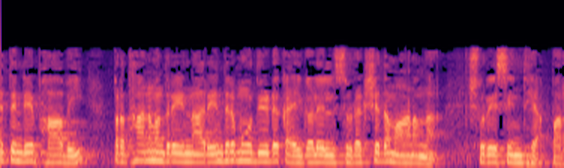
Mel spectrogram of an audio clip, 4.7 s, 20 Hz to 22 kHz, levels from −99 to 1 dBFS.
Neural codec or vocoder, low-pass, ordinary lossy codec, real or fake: none; none; none; real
